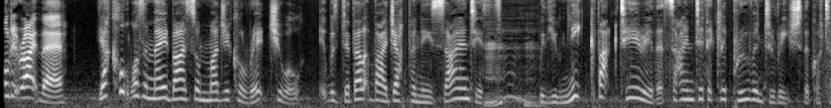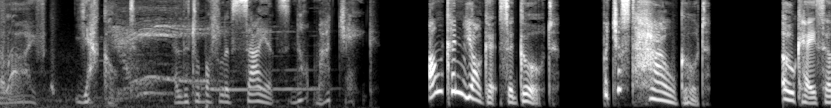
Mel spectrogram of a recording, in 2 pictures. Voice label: Commercial Reel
